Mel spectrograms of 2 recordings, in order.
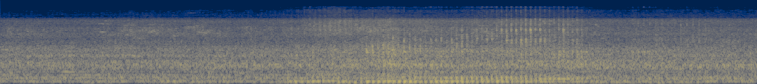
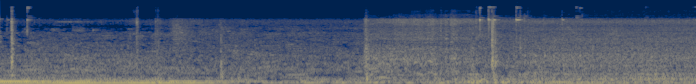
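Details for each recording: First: Suzuki Cultus cranking without starting: turns over steadily at about three and a half beats a second but never fires; ECU board fault, car started after ECU repair. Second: Suzuki Cultus that cranked but wouldn't start, after ECU board repair: brief crank, then catches and settles into a steady, even low rumble with no misses; normal start.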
